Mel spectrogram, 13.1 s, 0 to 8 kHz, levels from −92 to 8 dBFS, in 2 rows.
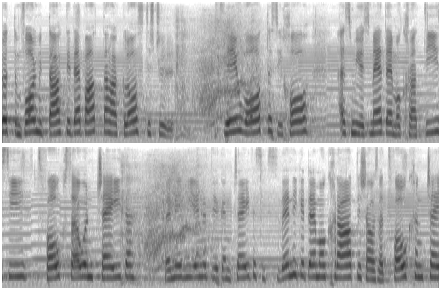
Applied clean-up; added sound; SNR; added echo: none; Wind instrument, woodwind instrument + Zipper (clothing); 18 dB; none.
